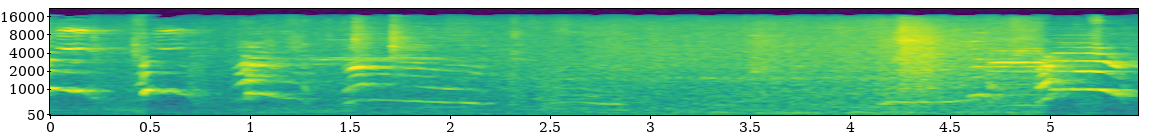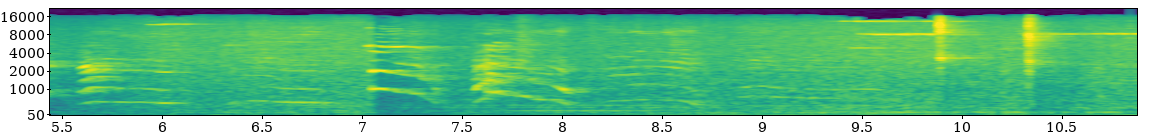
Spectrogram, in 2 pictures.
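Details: Rottweiler puppies, listed as female, whimper and yip in high, falling, quickly repeated cries.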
